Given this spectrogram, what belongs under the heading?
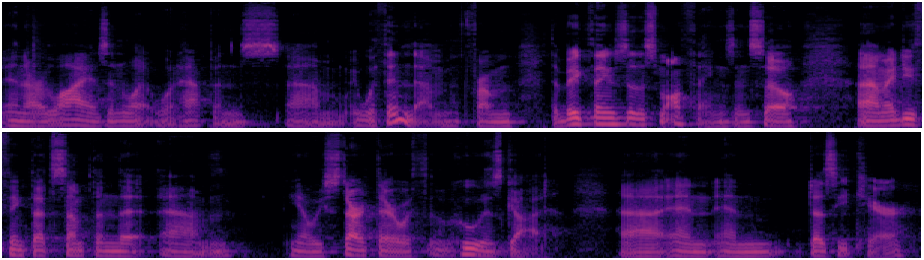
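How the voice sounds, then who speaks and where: A man with a low, gravelly yet bright, forceful voice co-hosts a casual church youth show. He affirms his partner often and explains his points with plenty of "um" and "you know". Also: moderate pace. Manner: affirming, frequent backchannel. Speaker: church youth leader co-host. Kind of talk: casual faith discussion.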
